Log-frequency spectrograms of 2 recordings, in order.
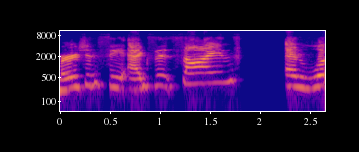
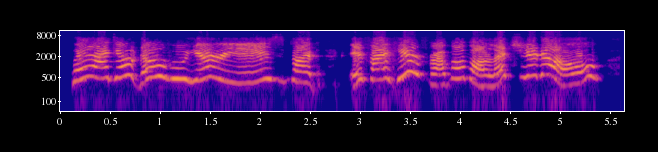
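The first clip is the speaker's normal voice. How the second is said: put-on high, sweet little old grandma voice; 8 semitones higher than usual. Voicing a text reply from a sweet old grandma: sweet old grandma voice. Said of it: "like, a sweet old grandma who".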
